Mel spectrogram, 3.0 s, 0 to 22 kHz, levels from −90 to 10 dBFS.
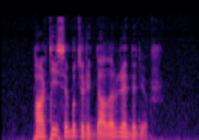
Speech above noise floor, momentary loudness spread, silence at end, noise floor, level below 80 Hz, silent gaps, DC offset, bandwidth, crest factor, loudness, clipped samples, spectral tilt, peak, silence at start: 34 dB; 9 LU; 0.6 s; -60 dBFS; -44 dBFS; none; under 0.1%; 14 kHz; 20 dB; -25 LUFS; under 0.1%; -5 dB/octave; -8 dBFS; 0.5 s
